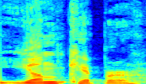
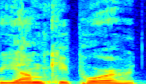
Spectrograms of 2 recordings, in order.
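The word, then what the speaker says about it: Yom Kippur: well there's pride and yum Kipper or yum kipor depending on how you pronounce it uh organizers of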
